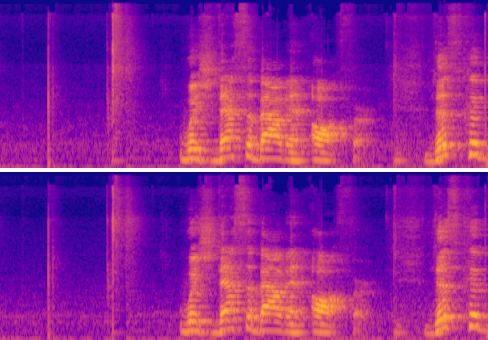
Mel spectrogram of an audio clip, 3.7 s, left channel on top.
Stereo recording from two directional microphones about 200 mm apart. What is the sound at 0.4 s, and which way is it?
Finger snapping, 20° left (ahead or behind).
